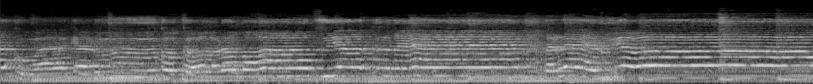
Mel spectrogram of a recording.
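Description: A female vocalist sings a pop song live through a small amplified PA, accompanied by acoustic guitar. She holds a long steady note from about six seconds in.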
